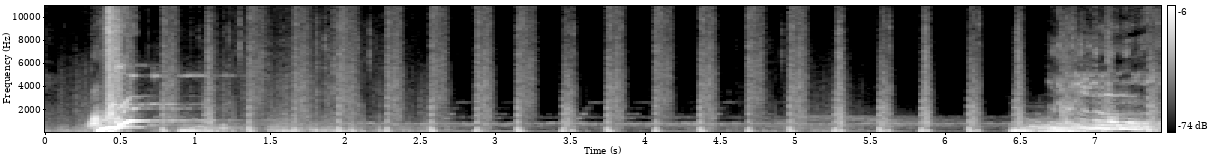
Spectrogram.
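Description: Quick, steady footsteps tap along.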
